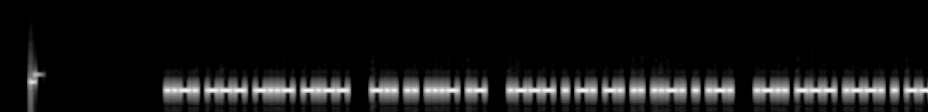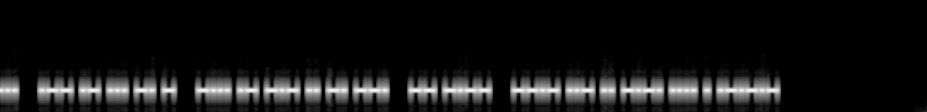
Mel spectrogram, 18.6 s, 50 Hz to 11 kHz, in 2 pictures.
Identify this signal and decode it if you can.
Morse code, heard as a keyed tone, about 34 wpm, 700 Hz. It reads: FOXY DIVA JENNIFER LOPEZ WASNT BAKING MY QUICHE.
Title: Pangram Challenge v2 - 35wpm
